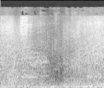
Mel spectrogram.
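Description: A fiery explosion bursts loudly in a video game.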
